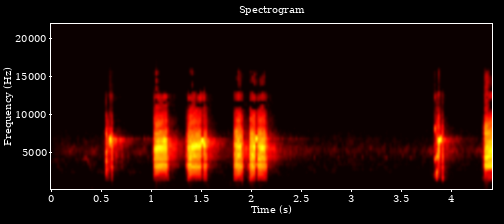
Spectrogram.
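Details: Sindhi black francolin uttering a phrase of five loud, scratchy notes in quick rhythm, then after a pause a new phrase begins.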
